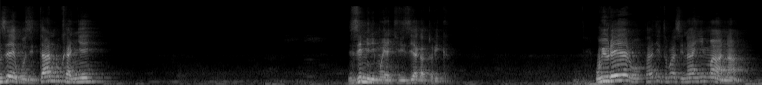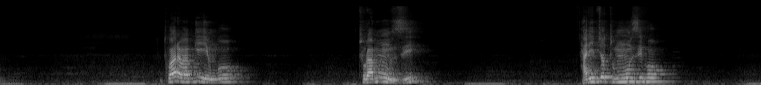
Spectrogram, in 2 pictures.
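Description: A middle-aged man speaks calmly and earnestly, close up, in short bursts with pauses.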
